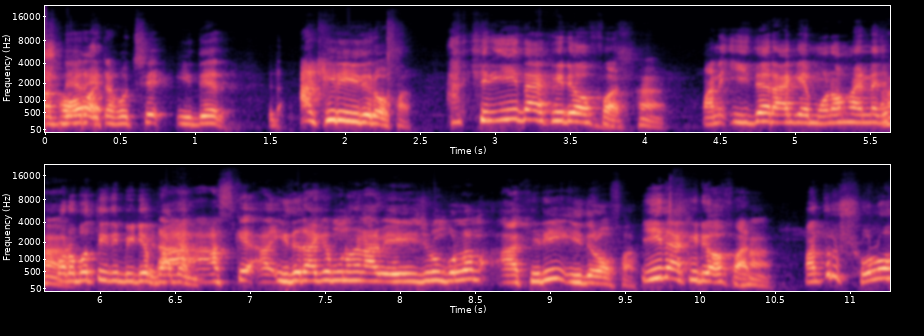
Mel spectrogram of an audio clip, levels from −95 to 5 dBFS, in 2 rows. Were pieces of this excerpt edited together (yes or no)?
no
